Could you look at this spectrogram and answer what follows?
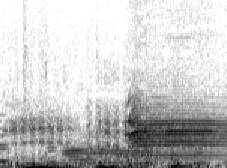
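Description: Sheep in Minecraft Bedrock Edition bleat in a few wavering, nasal cries, one overlapping another, close and clear with low background game sounds.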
